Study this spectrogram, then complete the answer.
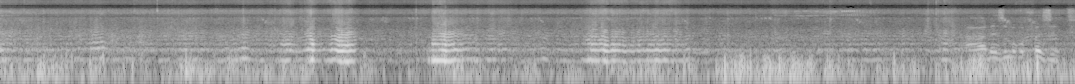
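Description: Agitated, aggressive honeybees swarm around an open hive, their dense buzzing steady and close, with individual bees whining louder as they pass near.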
